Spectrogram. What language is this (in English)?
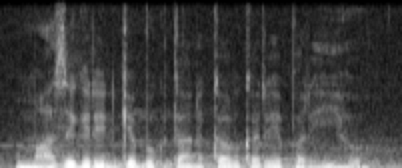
Magahi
